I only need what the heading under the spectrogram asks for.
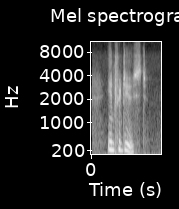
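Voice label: "introduced", US English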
